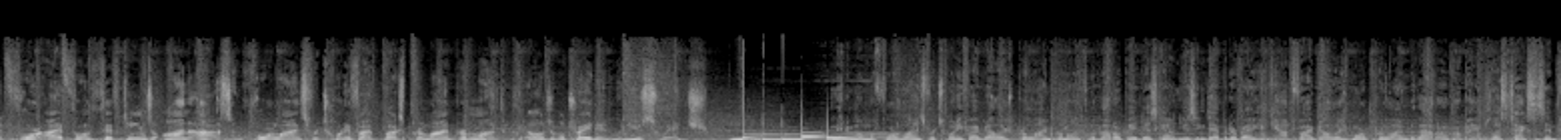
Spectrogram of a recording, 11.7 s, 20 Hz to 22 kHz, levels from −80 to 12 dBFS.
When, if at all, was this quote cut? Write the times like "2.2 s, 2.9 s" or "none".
none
